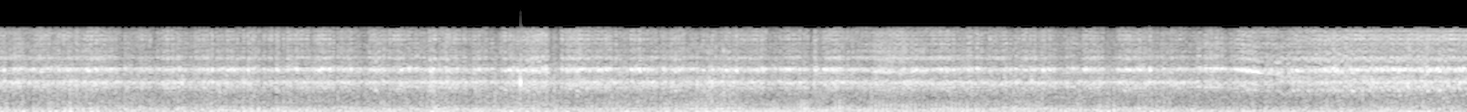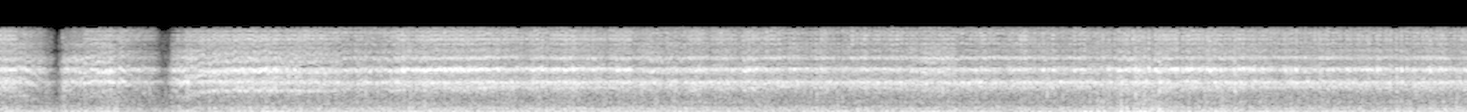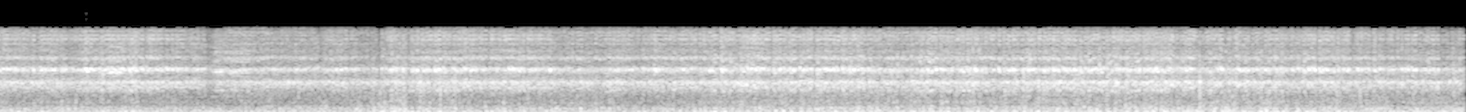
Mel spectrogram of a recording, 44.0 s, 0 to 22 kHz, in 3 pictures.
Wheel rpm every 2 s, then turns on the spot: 230, 230, 230, 230, 230, 230, 210, 140, 130, 220, 230, 230, 220, 230, 230, 230, 230, 230, 230, 230, 230, 240.
none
